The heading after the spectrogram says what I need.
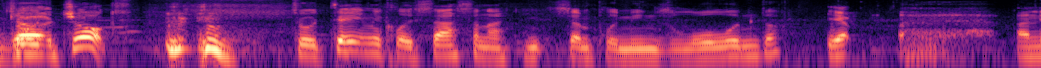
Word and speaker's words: Sassenach: Sassenach.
